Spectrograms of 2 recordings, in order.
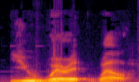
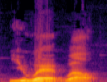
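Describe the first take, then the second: First: It is said very slowly. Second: It is said at normal speed.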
